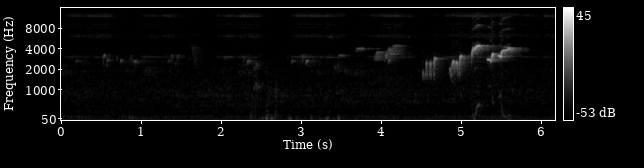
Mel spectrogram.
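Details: Ruby-throated bulbul (kutilang emas) lure recording of vigorous song: sparse soft chirps build into loud, rapid rising and falling whistled notes near the end, over a faint steady high-pitched whine.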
